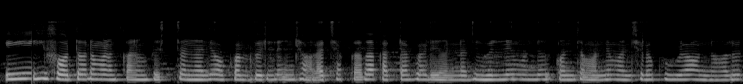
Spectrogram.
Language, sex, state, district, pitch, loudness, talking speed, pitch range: Telugu, female, Andhra Pradesh, Krishna, 225 Hz, -30 LUFS, 130 wpm, 215-230 Hz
